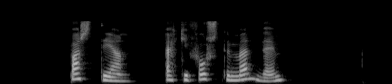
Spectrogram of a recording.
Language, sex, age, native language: Icelandic, female, 40-49, Icelandic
